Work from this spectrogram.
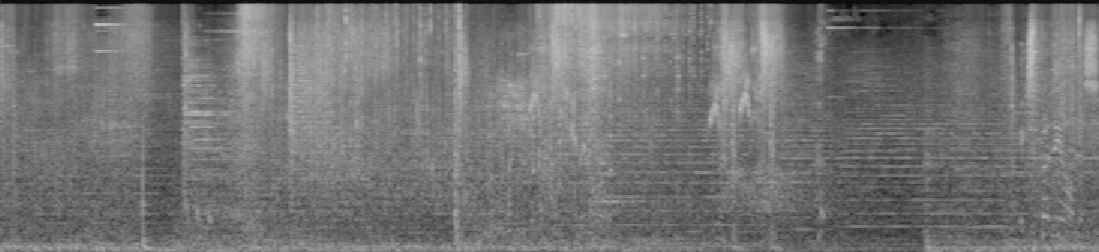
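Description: Repeated booming blasts from the Confringo spell in Hogwarts Legacy crash through a dense, continuous game soundscape of combat noise and music during a Percival Rackham trial fight.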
